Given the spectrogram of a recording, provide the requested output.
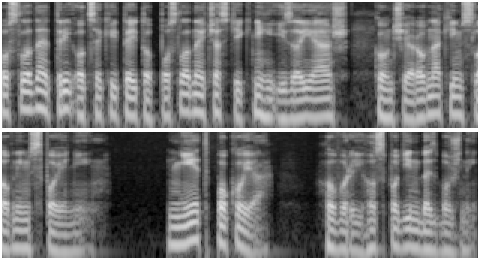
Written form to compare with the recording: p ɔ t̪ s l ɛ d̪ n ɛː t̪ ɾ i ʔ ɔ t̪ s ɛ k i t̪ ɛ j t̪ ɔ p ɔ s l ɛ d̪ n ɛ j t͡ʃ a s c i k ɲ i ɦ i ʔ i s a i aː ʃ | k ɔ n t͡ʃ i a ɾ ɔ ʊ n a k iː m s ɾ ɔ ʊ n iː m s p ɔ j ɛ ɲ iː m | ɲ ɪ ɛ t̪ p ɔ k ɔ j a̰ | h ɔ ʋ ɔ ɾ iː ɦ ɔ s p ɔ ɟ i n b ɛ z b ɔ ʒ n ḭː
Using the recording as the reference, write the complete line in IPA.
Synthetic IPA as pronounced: p ɔ s l ɛ d̪ n ɛː t̪ ɾ i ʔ ɔ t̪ s ɛ k i t̪ ɛ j t̪ ɔ p ɔ s l ɛ d̪ n ɛ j t͡ʃ a s c i k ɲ i ɦ i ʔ i z a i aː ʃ | k ɔ n t͡ʃ ɪ a ɾ ɔ ʊ n a k iː m s l ɔ ʊ n iː m s p ɔ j ɛ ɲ iː m | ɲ ɪ ɛ t̪ p ɔ k ɔ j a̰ | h ɔ ʋ ɔ ɾ iː ɦ ɔ s p ɔ ɟ i n b ɛ z b ɔ ʒ n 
